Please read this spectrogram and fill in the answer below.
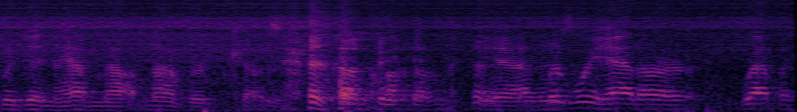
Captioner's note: chuckles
